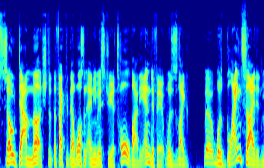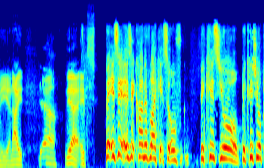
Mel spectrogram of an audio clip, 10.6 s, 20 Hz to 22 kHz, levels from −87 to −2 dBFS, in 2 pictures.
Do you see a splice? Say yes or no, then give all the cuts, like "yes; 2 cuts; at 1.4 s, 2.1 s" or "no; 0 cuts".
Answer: no; 0 cuts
